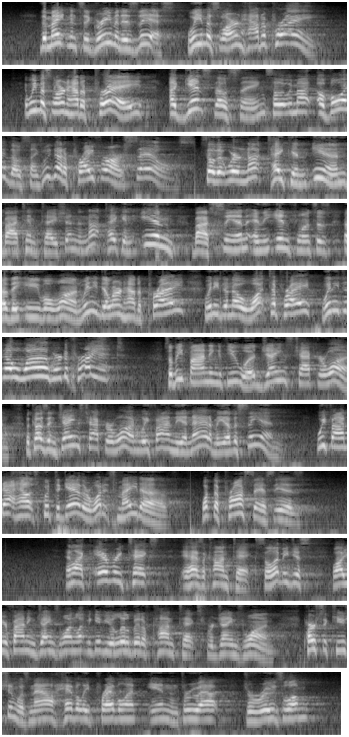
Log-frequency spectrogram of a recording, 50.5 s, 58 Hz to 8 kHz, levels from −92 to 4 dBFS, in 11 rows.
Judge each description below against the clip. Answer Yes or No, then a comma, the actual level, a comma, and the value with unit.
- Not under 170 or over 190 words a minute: Yes, average, 180 wpm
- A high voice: Yes, high, 235 Hz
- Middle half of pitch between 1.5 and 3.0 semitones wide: No, average, 5.1 semitones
